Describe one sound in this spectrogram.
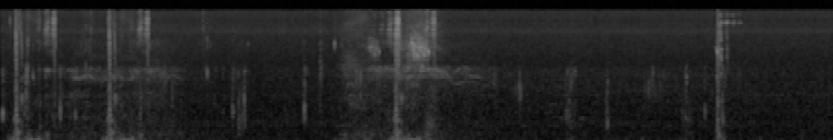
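Short menu clicks and whooshes sound as the menus change.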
